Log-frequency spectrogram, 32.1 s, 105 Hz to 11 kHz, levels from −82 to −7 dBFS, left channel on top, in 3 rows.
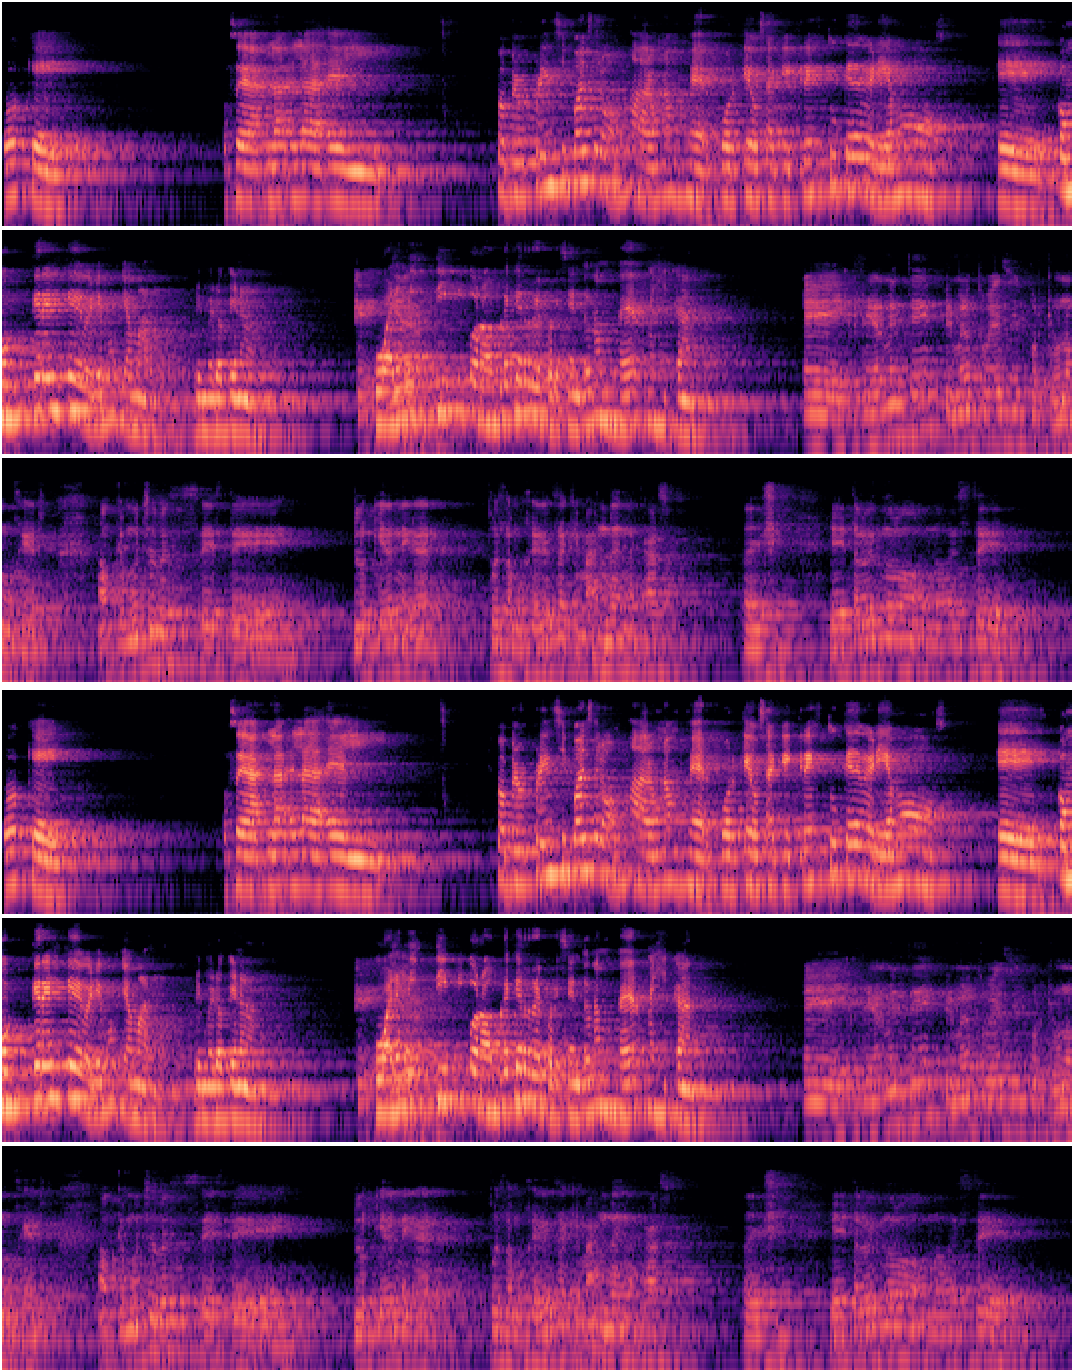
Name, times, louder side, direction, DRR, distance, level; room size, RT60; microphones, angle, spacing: voice 1, 0.0-0.7 2.2-3.9 5.0-9.4 9.9-13.3 14.4-17.8, right 2 dB, 35° right, 6 dB, 1.5 m, -24 dB
voice 2, 14.2-14.9 18.7-24.3 24.9-25.7 26.3-28.1 28.8-31.4, left 1 dB, 65° left, 1 dB, 3.4 m, -34 dB
26.0 x 11.0 x 9.9 m, 2.2 s
head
